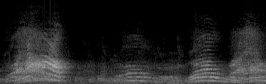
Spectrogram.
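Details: In Assam, India, cats fight by mud and water: a loud bending yowl opens, softer low moans follow, then two more arched wails rise and fall.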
